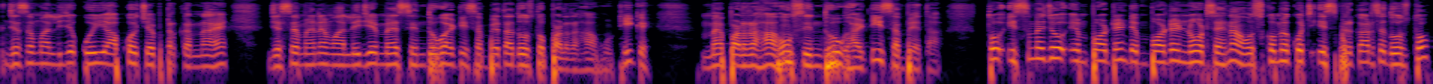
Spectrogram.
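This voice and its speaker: A man's voice: on the high side, brisk, fairly bright tone, dry recording. A man giving an informal exam-prep lecture, repeating his points and often checking in with students in a friendly way.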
